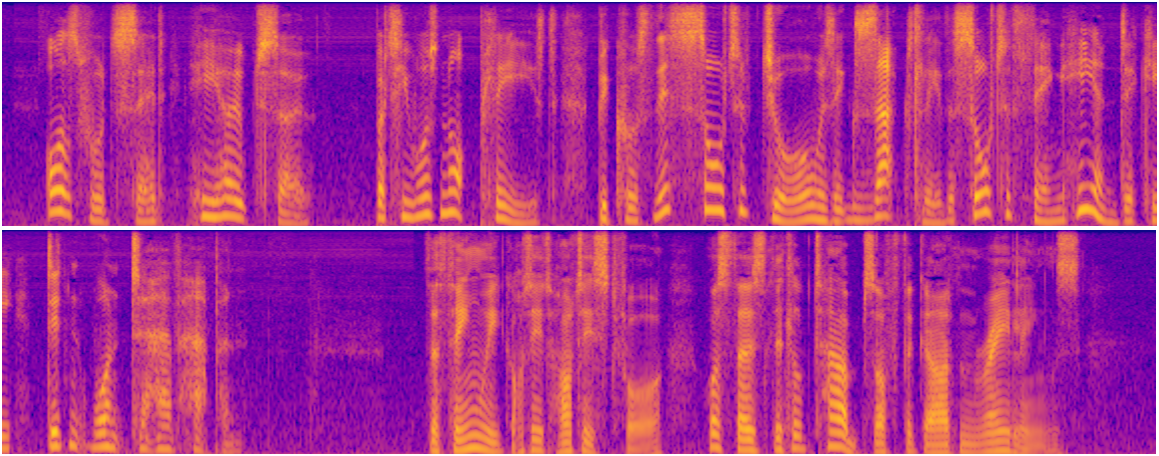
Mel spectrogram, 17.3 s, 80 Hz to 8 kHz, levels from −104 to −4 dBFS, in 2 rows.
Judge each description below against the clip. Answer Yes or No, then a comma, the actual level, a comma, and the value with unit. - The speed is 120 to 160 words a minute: Yes, average, 150 wpm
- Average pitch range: No, wide, 7.6 semitones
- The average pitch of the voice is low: No, medium, 155 Hz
